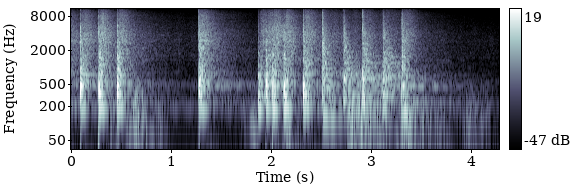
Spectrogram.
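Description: Circa-1970 Ludwig Standard drum kit played with sticks in short bursts: a few quick strokes, a single hit about a second in, then a run of strokes from about two seconds in. The drums ring on with a steady tone and die away near the end.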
